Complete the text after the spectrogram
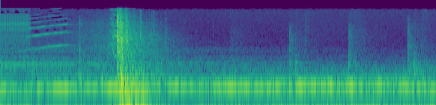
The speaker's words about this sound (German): Schon bald hörte er von unten die Eingangstür knarren.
